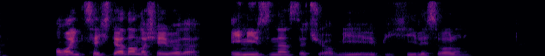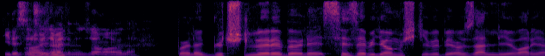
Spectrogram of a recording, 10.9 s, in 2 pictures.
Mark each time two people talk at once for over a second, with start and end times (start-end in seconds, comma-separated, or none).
none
